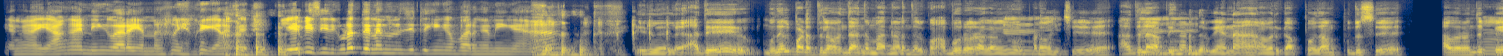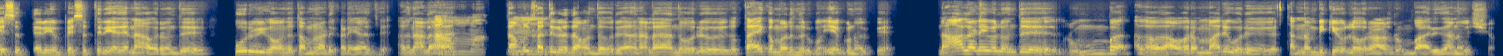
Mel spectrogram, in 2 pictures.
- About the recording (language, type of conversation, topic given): Tamil, podcast, சின்ன வயதில் ரசித்த பாடல் இன்னும் மனதில் ஒலிக்கிறதா?
- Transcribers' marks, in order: laughing while speaking: "என்ன எனக்கு ஏ, பி, சி, டி கூட தெரியலன்னு நெனச்சிட்டுருக்கீங்க பாருங்க, நீங்க"; laugh; laugh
